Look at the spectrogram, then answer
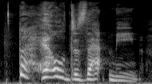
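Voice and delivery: angry. Acted. Threatening outburst at Tambi.

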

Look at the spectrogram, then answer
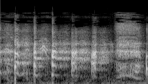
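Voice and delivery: squeaky burst of laughter; high breathy giggle. Real, not acted. Laughing at grandad.

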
